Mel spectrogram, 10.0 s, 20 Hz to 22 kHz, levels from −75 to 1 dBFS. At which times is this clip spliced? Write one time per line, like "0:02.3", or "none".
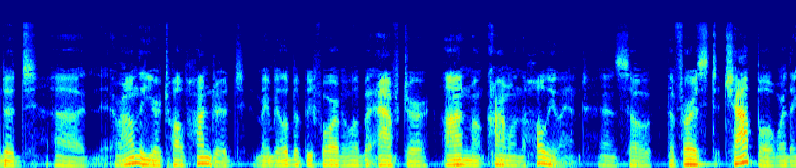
0:03.1
0:04.2
0:05.4
0:08.2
